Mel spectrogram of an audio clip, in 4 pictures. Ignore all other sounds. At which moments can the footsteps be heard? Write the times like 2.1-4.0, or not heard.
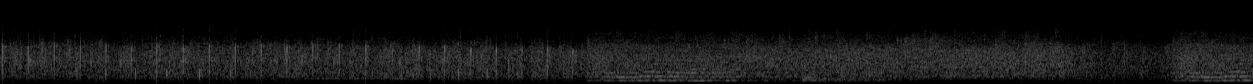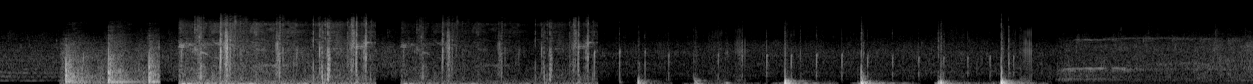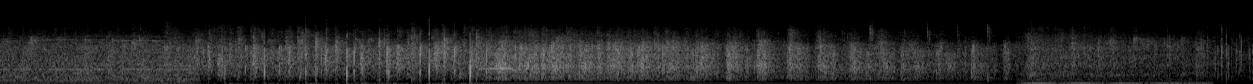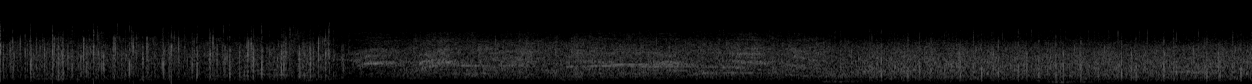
13.2-22.9.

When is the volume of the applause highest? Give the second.
30 s.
